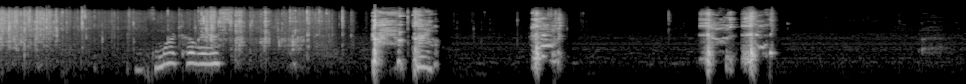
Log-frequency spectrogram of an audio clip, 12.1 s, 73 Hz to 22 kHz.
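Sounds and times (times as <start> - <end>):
plastic bags crinkling: 0.0 - 5.2
woman coughing: 4.7 - 5.5, 6.7 - 7.1, 8.8 - 9.8.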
